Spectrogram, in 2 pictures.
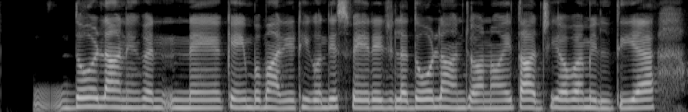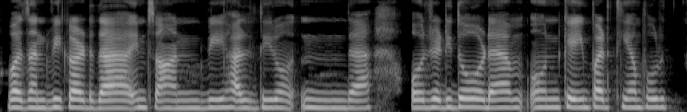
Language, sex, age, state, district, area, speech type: Dogri, female, 18-30, Jammu and Kashmir, Samba, urban, spontaneous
